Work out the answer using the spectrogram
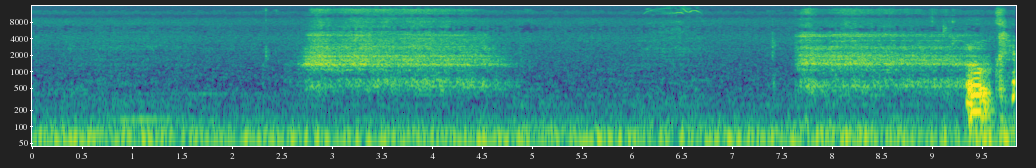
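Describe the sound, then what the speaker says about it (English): Two slow, deep inhalations are drawn during a lung exam, each a soft, breathy hiss lasting a couple of seconds, quiet and close against faint background noise. "take a deep breath in for me"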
